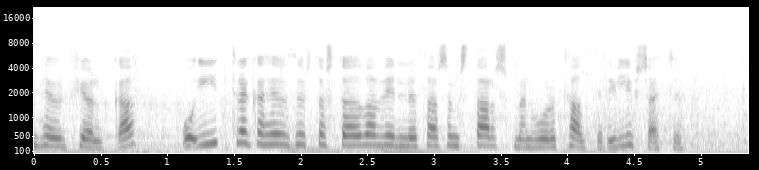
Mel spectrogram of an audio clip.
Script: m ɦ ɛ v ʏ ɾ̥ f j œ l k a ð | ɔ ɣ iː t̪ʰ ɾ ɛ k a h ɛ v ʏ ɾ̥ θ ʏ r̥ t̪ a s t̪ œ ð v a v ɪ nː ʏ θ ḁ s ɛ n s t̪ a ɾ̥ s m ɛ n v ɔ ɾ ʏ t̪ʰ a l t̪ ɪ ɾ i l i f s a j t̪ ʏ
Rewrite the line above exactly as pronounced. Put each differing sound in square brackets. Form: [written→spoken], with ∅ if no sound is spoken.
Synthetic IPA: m ɦ ɛ v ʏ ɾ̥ f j œ l k a ð | ɔ ɣ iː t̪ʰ ɾ ɛ k a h ɛ v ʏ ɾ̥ θ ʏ r̥ t̪ a s t̪ œ ð v a v ɪ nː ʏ θ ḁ s ɛ [n→m] s t̪ a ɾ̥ s m ɛ n v ɔ ɾ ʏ t̪ʰ a l t̪ ɪ ɾ i l i f s a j t̪ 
